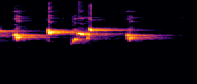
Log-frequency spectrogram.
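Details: Yellow-vented bulbul (trucukan) singing in the fast, continuous ropel style, used to provoke rival bulbuls: a clear whistled phrase of four or five slurred, gently falling notes, bubbly and liquid, over a quiet background.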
